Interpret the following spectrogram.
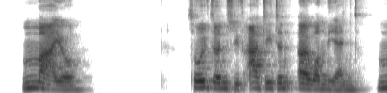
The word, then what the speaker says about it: mayo: Mayo. Mayo. So what we've done is we've added an O on the end. Mayo. Listen to the pronunciation. We don't say mayo, we say mayo.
